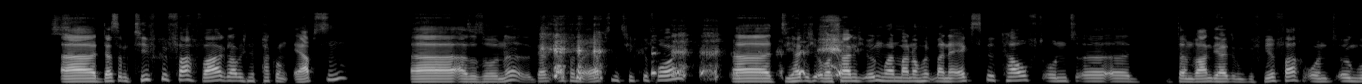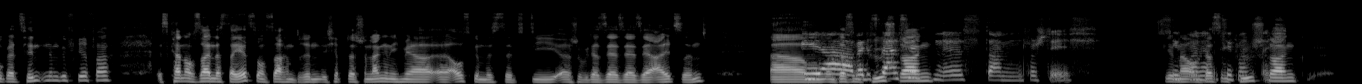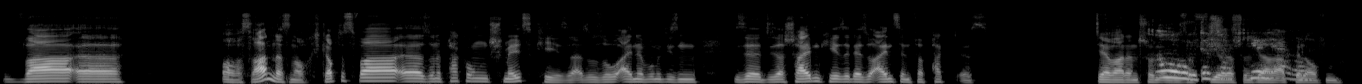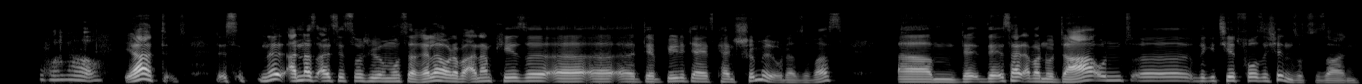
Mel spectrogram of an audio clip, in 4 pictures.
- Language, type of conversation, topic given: German, unstructured, Ist es in Ordnung, Lebensmittel wegzuwerfen, obwohl sie noch essbar sind?
- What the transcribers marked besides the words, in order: other background noise; laugh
